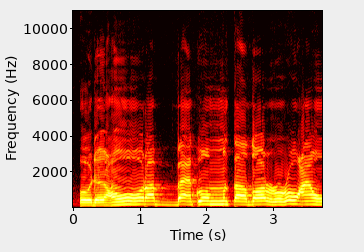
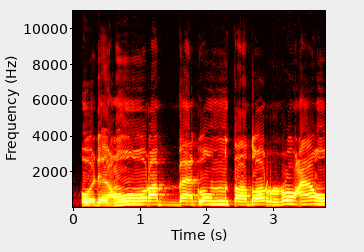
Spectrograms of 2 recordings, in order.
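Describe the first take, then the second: Both takes have the same delivery.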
